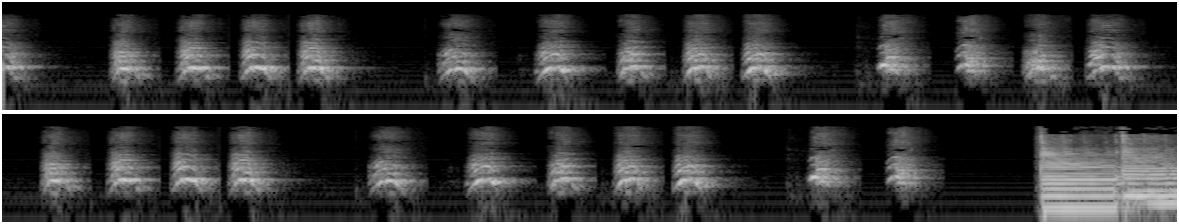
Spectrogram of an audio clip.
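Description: A dog barks many times in sharp, loud bursts grouped in quick clusters of two to four with short silent gaps between, and music starts abruptly at the very end.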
